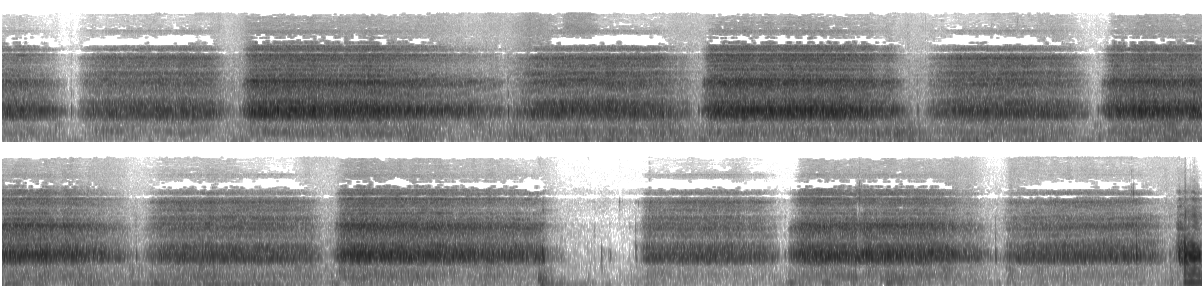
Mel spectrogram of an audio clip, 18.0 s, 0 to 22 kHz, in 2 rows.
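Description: Breathing through an Avon M50 gas mask, picked up and made louder by its powered voice amplifier: a steady succession of breaths in and out, each lasting one to two seconds, with a short pause a little past the middle.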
